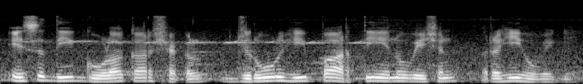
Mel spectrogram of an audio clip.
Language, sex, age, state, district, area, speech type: Punjabi, male, 18-30, Punjab, Bathinda, urban, read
